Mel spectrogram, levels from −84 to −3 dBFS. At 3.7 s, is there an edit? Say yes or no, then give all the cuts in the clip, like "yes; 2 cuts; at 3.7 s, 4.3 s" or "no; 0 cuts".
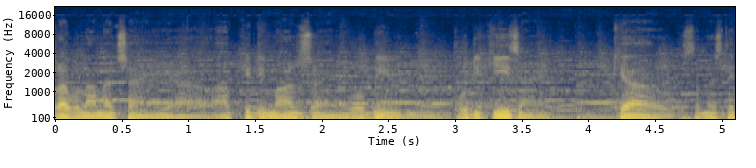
no; 0 cuts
